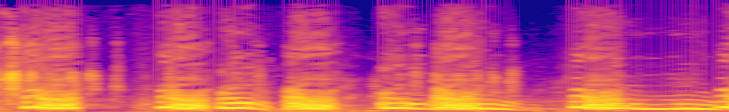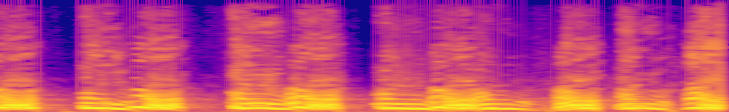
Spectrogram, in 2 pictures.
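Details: Several coonhounds bark at a squirrel trapped in a pig sculpture: a steady series of about a dozen harsh, yowling barks over seven seconds, each call bending downward at its end.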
